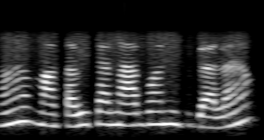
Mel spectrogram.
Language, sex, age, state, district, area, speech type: Sindhi, female, 60+, Madhya Pradesh, Katni, urban, conversation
